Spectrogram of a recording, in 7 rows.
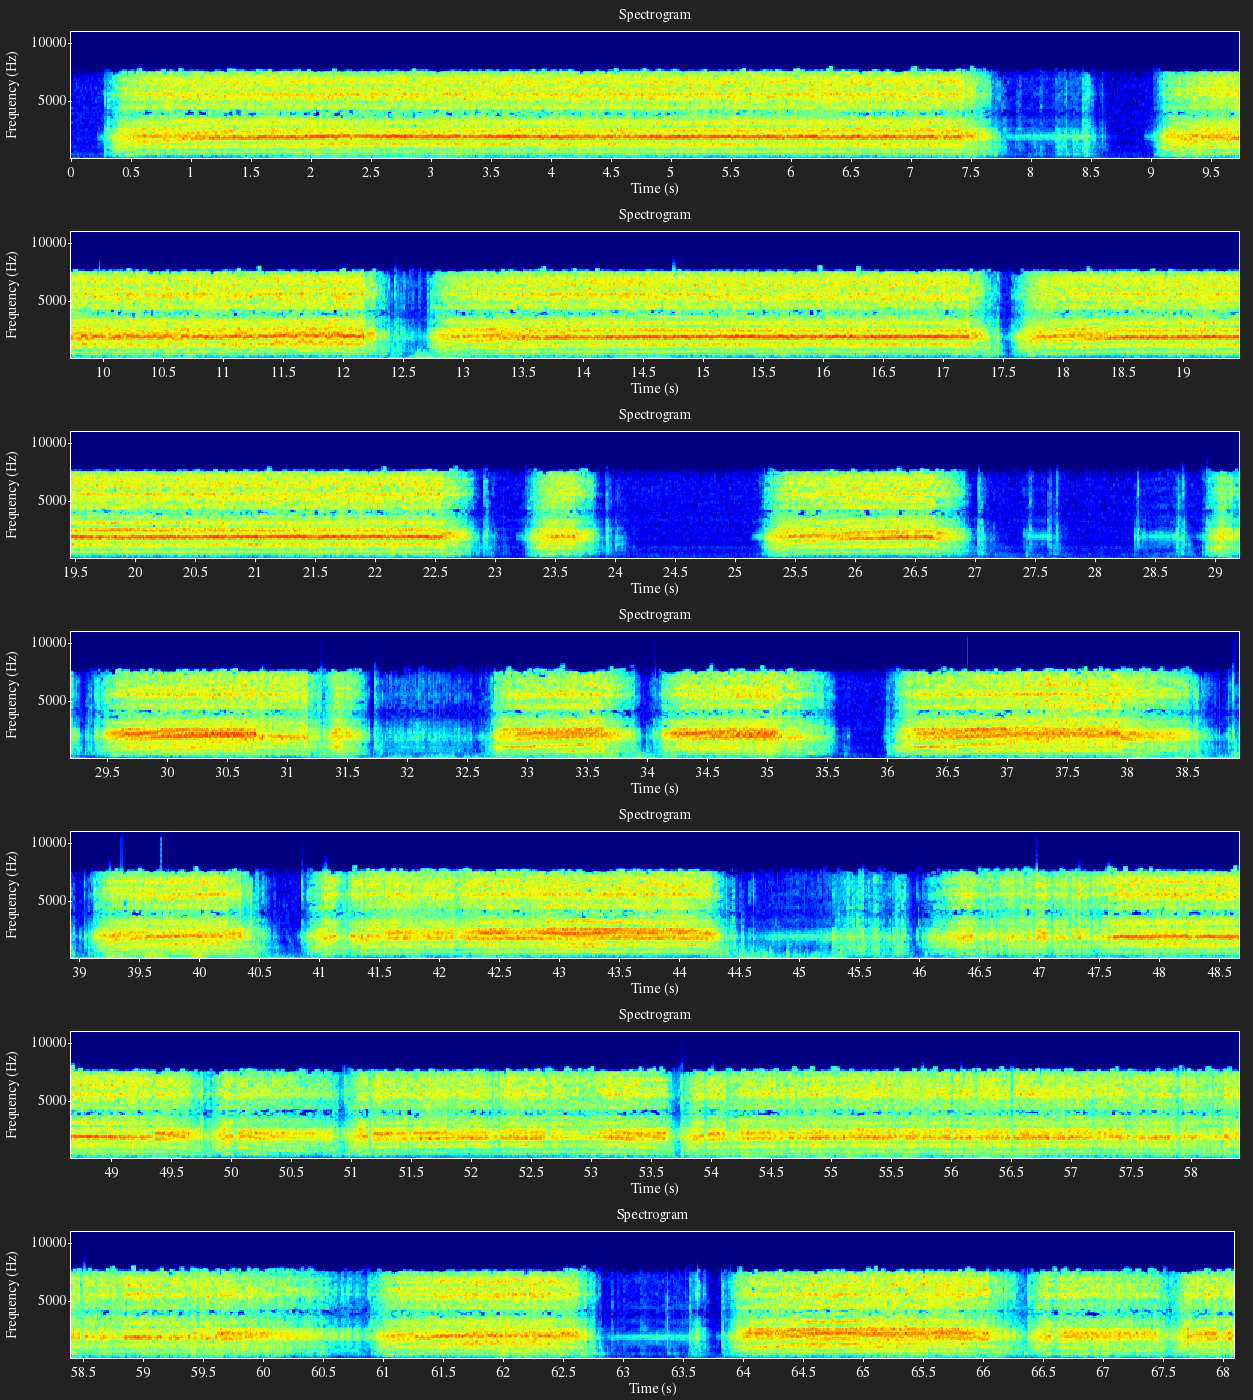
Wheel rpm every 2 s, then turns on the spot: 110, 160, 160, 130, 40, 150, 100, 160, 130, 150, 160, 80, 40, 60, 30, 80, 60, 70, 110, 60, 90, 160, 50, 120, 140, 70, 120, 140, 160, 140, 60, 60, 130, 50.
44-46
